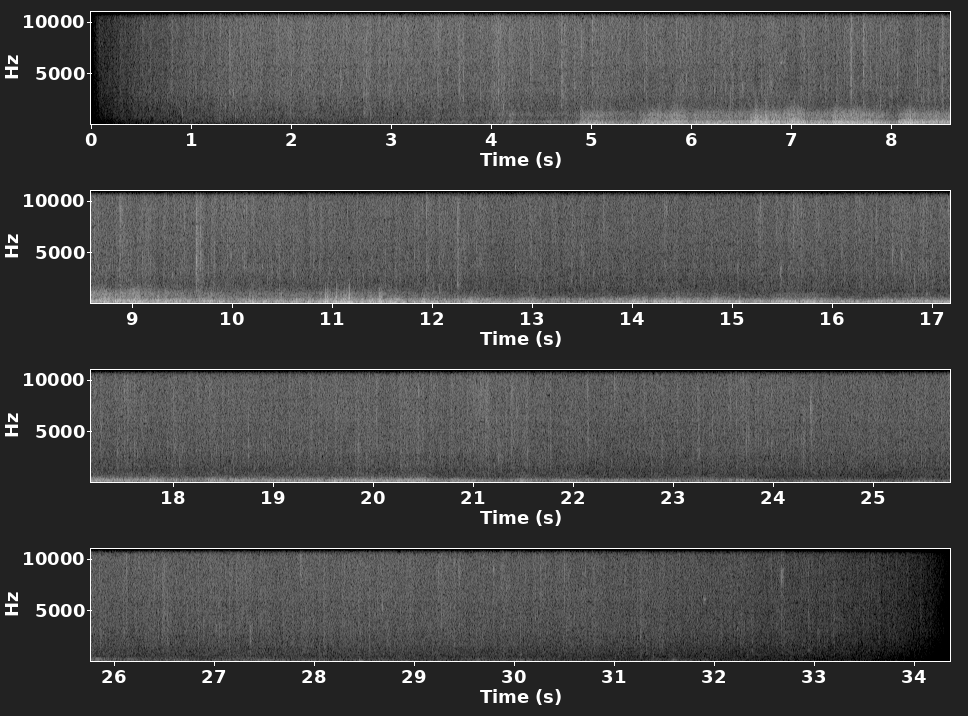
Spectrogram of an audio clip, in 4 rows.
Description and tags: Thunder-Rolling-1
Rolling thunder. Can be used as FX.
Recorded to tape with a JVC M-201 microphone around mid 1990s.
Recording was done through my open window at home (in southwest Sweden) while this storm passed.
field-recording, rain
